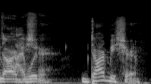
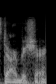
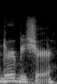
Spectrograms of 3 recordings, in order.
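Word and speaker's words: Derbyshire: go by this place it's spelled d r b y s h i r e so mhm uh you darbishire it's darbishire it's not Derby sure I didn't know that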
